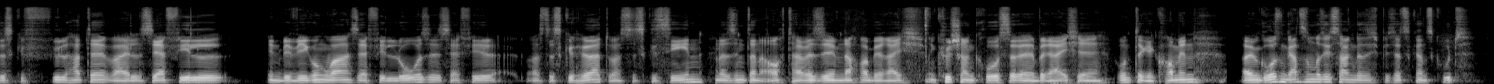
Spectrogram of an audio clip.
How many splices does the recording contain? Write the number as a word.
two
